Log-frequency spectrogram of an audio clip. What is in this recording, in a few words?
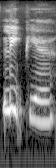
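leap year, British English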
